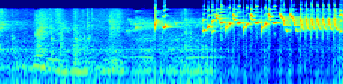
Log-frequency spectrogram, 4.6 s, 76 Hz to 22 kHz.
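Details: One-year-old European goldfinch, called acrobatic, in Mouzaia, Algeria, 2012; after quiet low sounds, a sudden bright burst of rapid high twittering and trilled notes.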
